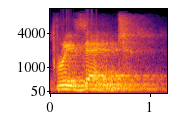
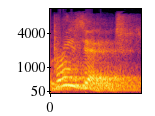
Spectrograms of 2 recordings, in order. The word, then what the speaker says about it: present: For example, if I use this word as a noun, then the stress would be to the first syllable. But if I'm using this word as a verb, then stress or emphasis would be to the second syllable. For example, if I say present, so present and present. So when I say present, so it is a noun, but if I say present, it is a verb.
